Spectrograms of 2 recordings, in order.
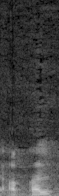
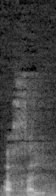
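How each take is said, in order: First: The middle consonant is a deep stop sound. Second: The middle consonant is a raspy fricative sound. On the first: This is how it is said in the north. "शुमाल में हम बोलेंगे" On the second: This is how it is said in the Deccan. "Deccan में बोलेंगे; काफ की आवाज़ को ... खा में तब्दील कर देते हैं"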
